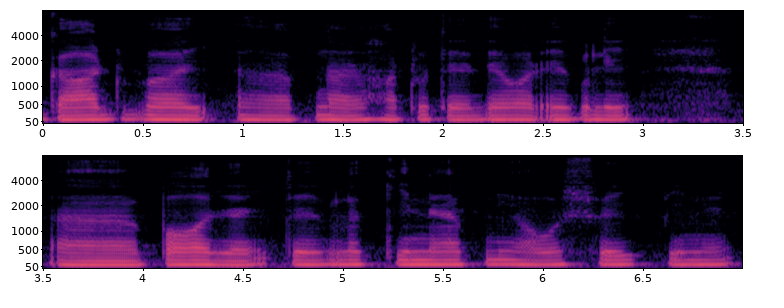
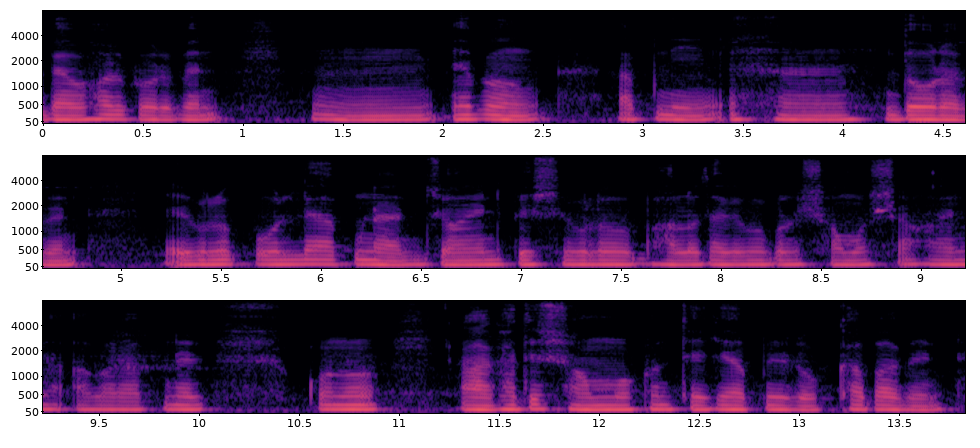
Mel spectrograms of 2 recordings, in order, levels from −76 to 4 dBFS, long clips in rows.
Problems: constant background noise, continuous background conversations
